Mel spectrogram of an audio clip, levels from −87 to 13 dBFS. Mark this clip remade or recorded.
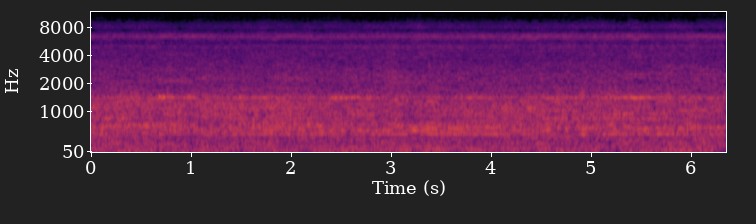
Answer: remade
